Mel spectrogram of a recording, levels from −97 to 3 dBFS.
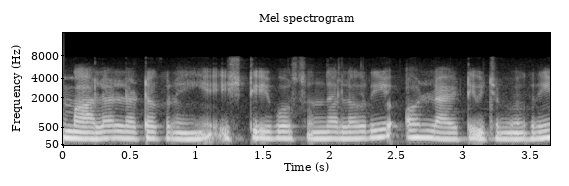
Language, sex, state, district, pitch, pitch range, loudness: Hindi, female, Maharashtra, Washim, 175 Hz, 170-185 Hz, -15 LUFS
